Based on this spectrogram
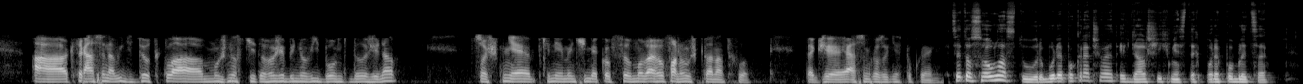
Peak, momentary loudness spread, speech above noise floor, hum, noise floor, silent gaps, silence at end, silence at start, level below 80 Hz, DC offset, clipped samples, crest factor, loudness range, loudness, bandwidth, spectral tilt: -2 dBFS; 11 LU; 33 dB; none; -54 dBFS; none; 0.35 s; 0.35 s; -54 dBFS; under 0.1%; under 0.1%; 20 dB; 4 LU; -21 LUFS; 19 kHz; -6.5 dB/octave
